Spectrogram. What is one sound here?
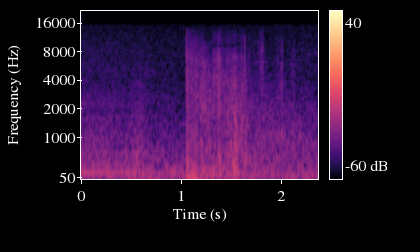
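A rifle fires a loud shot that echoes.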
